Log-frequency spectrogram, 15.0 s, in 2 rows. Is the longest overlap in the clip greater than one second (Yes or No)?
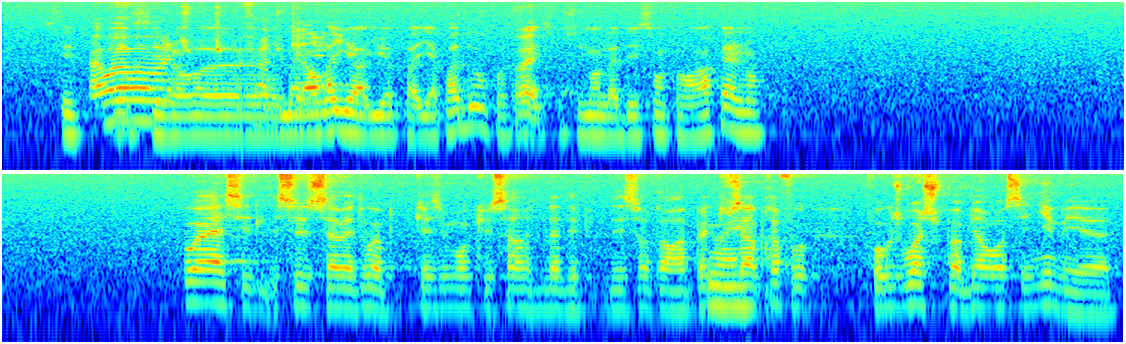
Yes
